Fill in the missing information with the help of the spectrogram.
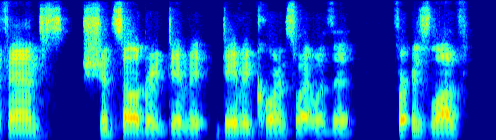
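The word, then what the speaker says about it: Corenswet: David uh David Corweat is how you pronounce it. I think yeah, his last name. Yeah. Um, David Corweat badly wants to be a Jedi in Star Wars.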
